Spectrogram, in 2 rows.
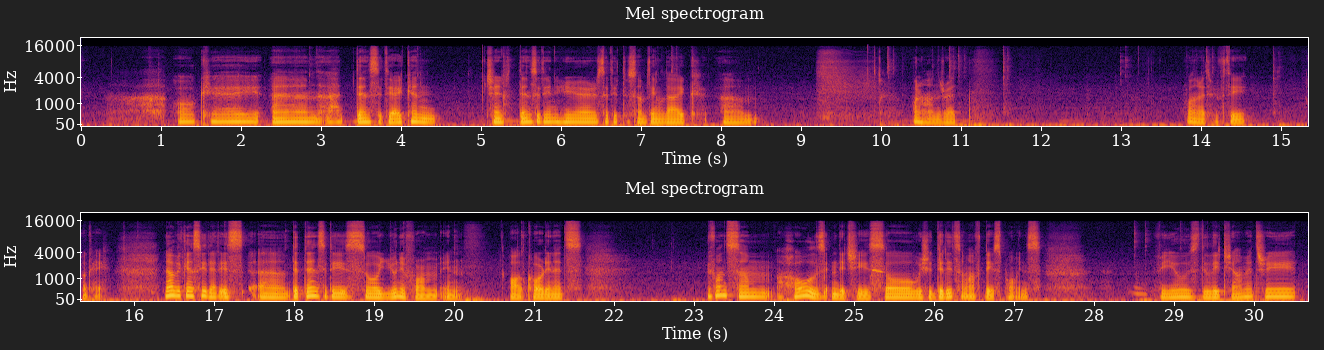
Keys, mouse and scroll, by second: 5.4-8.5 drag, 11.0 KP_0, 13.1-16.2 drag, 16.2-18.0 middle drag, 18.0 click, 19.3 middle click, 20.1 click, 21.2-24.3 middle drag, 28.6 space.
